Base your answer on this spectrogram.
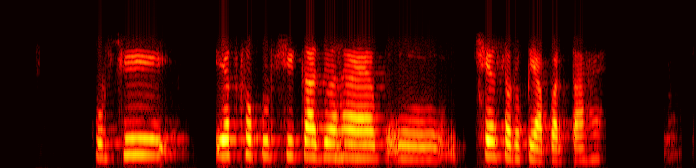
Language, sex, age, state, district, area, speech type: Hindi, female, 45-60, Bihar, Madhepura, rural, conversation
